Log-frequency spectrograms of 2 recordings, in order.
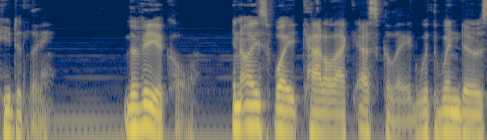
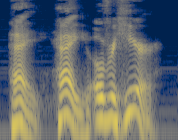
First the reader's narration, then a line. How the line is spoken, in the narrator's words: She waved her arms and yelled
